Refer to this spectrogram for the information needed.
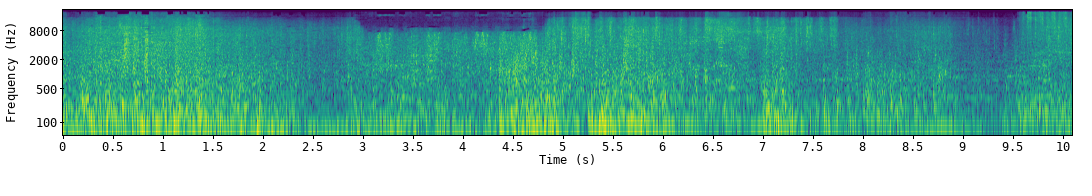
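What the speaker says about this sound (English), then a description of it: "We'll fire a few shots from that ballista." Ballista shots in a video game fire as a barrage of loud, dense booms and crashing impacts that roll on continuously with a heavy low rumble.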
